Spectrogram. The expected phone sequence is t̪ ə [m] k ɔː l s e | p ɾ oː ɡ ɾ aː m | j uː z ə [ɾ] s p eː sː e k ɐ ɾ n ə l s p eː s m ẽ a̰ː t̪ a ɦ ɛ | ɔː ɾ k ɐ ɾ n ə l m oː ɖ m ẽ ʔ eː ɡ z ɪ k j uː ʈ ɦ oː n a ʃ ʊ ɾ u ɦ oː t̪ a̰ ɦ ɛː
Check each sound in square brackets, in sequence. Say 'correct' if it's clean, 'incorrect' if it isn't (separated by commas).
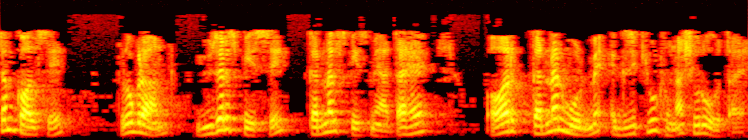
correct, correct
